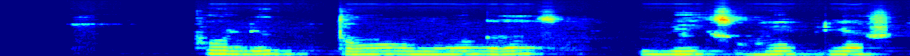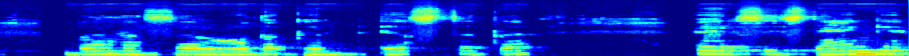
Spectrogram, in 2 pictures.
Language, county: Lithuanian, Panevėžys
